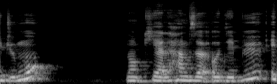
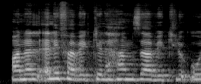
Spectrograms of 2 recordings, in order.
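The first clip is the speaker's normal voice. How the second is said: ordinary delivery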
